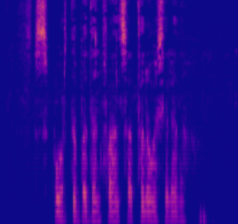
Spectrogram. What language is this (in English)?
Pashto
